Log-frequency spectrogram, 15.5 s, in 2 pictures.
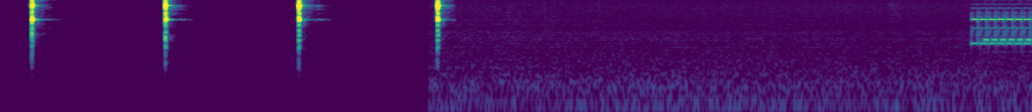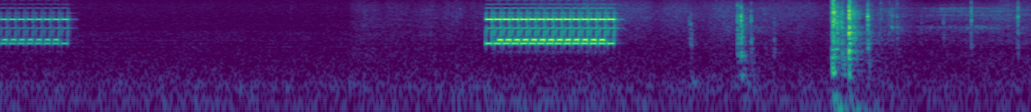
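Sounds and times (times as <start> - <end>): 
telephone ringing beside the president's bed at the White House: 7.3 - 8.4, 11.4 - 12.4
faint clicks and rustles: 12.4 - 15.4.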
